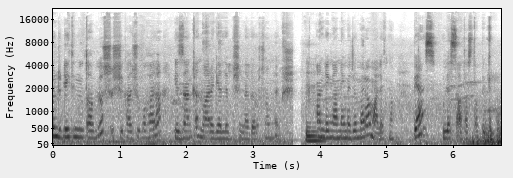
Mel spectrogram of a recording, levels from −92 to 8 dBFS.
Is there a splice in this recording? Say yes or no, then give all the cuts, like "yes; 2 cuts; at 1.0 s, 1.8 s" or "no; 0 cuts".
no; 0 cuts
